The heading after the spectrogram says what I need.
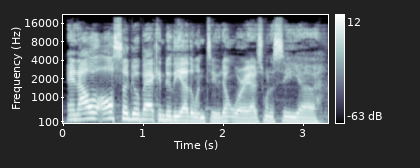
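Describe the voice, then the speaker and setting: Over game music, a man hosting a let's play reads the story text aloud dramatically, then breaks off into casual, jokey reactions. His voice is a little high and fairly bright, animated and racing along.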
